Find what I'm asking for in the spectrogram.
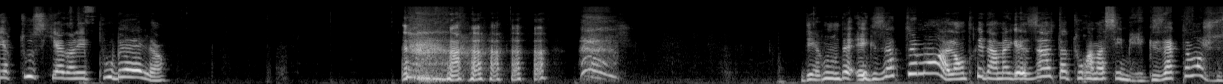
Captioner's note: laughs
